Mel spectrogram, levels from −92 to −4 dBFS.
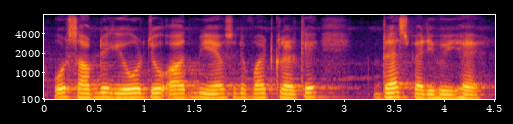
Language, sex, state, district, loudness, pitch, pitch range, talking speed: Hindi, male, Uttar Pradesh, Saharanpur, -16 LUFS, 145 Hz, 140-155 Hz, 200 wpm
